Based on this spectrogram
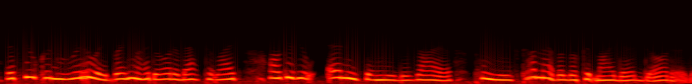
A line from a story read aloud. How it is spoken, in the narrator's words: the father pleaded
